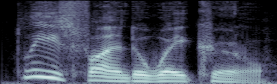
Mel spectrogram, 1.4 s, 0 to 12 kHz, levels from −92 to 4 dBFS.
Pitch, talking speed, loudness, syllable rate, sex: 150 Hz, 215 wpm, -15 LUFS, 6.4 syllables/s, male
